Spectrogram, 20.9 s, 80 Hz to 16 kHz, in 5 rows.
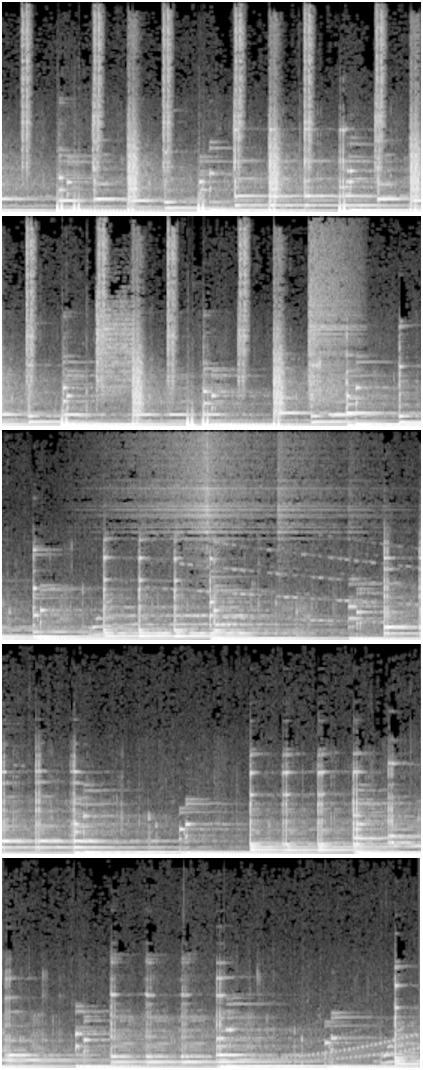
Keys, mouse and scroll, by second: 0.4 F9.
